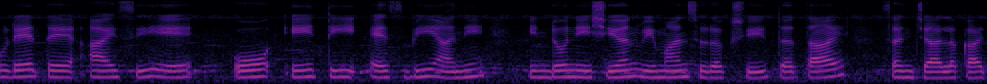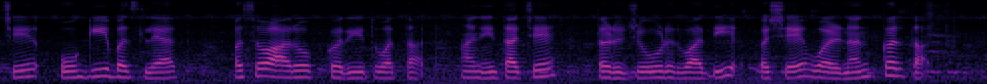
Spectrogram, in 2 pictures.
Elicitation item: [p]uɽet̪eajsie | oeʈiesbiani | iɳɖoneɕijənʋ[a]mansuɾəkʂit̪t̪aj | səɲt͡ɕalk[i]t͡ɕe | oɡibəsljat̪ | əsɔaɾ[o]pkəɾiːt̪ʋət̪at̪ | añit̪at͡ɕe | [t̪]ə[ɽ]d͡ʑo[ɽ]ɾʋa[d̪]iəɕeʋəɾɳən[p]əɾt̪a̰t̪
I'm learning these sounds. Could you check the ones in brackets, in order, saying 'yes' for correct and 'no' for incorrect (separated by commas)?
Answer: yes, no, no, yes, yes, yes, yes, yes, no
